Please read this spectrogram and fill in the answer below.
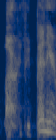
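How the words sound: The voice sounds angry and accusing. The speaker blames the listener for the loss. "Was it the angry Martha?"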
